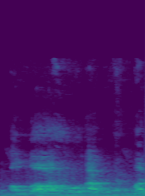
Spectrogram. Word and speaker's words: Allahu Akbar: Allahu Akbar. Ya, Kan boleh. jadi Allahu Akbar kan begitu. Jadi ada jeda di situ sehingga tidak muncul waw di tengah-tengahnya.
